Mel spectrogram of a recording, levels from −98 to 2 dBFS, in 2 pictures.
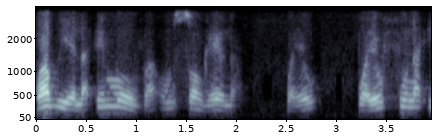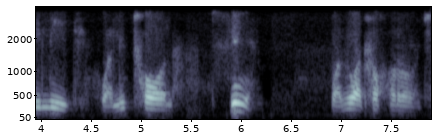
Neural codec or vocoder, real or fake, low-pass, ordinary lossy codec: none; real; 3.6 kHz; none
